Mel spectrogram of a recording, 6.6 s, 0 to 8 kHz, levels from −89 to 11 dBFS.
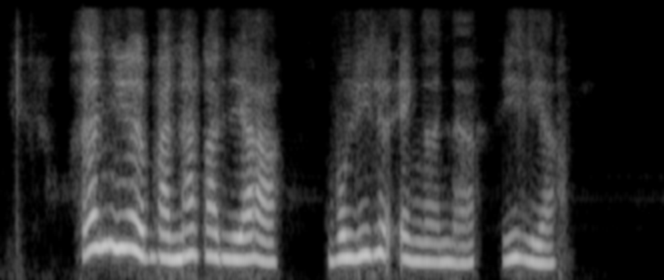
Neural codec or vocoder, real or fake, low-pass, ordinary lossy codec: codec, 16 kHz in and 24 kHz out, 0.6 kbps, FocalCodec, streaming, 4096 codes; fake; 7.2 kHz; AAC, 32 kbps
